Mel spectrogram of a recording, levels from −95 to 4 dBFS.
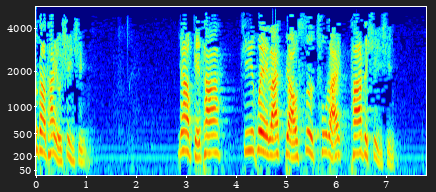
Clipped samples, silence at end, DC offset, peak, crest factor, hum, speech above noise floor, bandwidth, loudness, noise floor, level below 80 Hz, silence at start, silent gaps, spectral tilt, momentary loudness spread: under 0.1%; 0.65 s; under 0.1%; 0 dBFS; 18 dB; none; 42 dB; 5.2 kHz; -16 LUFS; -58 dBFS; -52 dBFS; 0 s; none; -8 dB/octave; 19 LU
